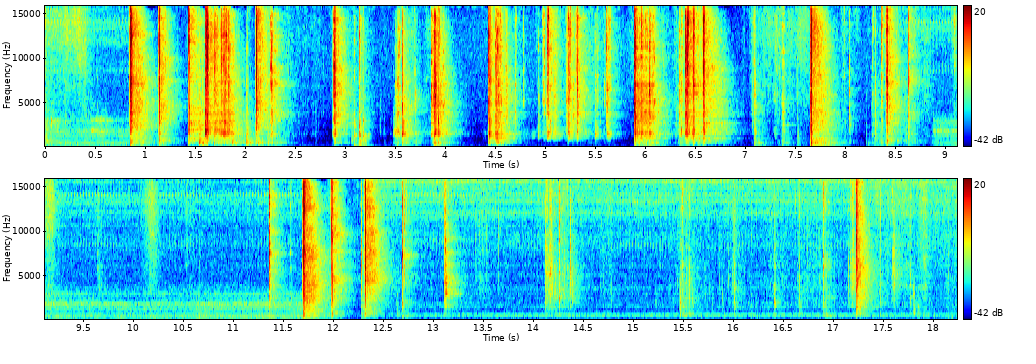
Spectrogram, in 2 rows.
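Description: Piano-key transport buttons of a 1974 Sony TC-61 cassette recorder clacking as they are pressed and released, many sharp clicks in quick, irregular succession during the first half. From about nine seconds in, a faint steady hum as the tape transport runs, broken by a few more clicks.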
